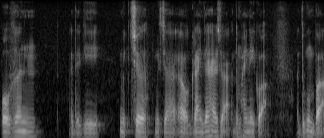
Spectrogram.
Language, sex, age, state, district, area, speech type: Manipuri, male, 45-60, Manipur, Imphal West, urban, spontaneous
